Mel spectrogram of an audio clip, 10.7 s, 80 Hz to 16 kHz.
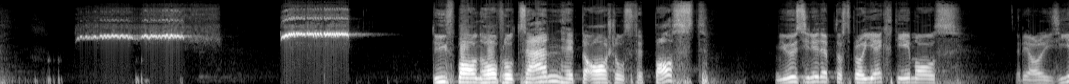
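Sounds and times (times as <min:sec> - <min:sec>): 
shrill train conductor's departure whistle: 0:00.8 - 0:03.9
speech: 0:04.3 - 0:07.2, 0:07.8 - 0:10.6.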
